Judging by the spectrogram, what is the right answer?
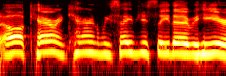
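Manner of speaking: very high, shrill yelling. Retelling how some girls in a theatre called out to a friend, imitating girls yelling. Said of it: "These girls started yelling out".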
